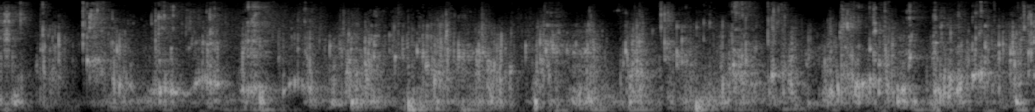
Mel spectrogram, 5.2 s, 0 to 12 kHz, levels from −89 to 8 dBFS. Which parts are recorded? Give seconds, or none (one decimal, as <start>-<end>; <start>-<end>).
0.0-5.2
